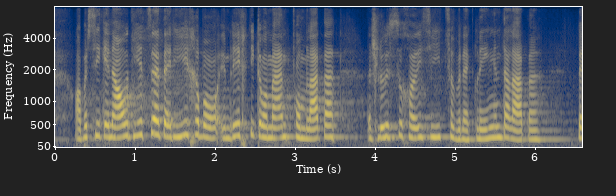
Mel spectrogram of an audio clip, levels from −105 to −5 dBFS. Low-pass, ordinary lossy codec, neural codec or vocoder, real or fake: none; none; codec, 16 kHz, 4 kbps, X-Codec, HuBERT features, trained on balanced general audio; fake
